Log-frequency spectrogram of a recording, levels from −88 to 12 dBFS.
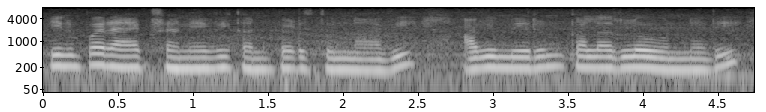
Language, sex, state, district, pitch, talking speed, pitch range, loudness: Telugu, female, Telangana, Mahabubabad, 190 Hz, 100 wpm, 180-200 Hz, -15 LUFS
